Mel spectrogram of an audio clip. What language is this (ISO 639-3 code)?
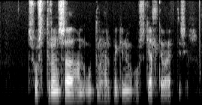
isl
